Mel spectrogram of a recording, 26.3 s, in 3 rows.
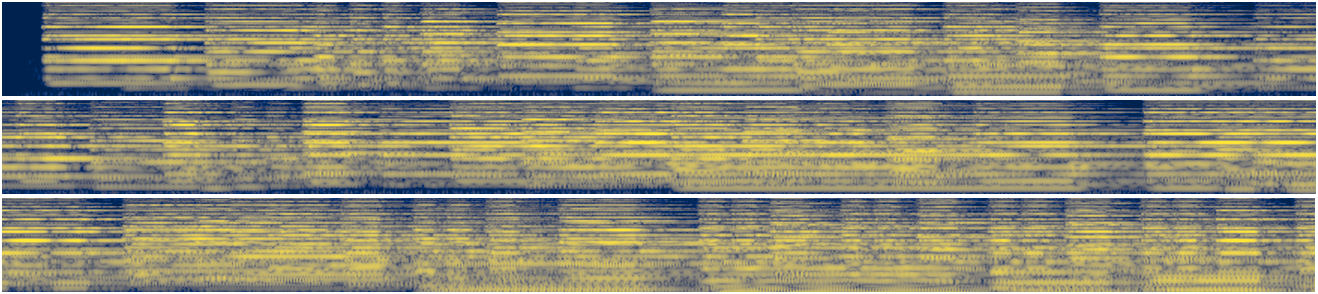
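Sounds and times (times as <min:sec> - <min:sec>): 
organist playing organum: 0:00.3 - 0:26.2.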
